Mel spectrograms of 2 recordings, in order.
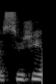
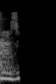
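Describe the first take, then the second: First: The middle consonant is an 'sh' sound. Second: The middle consonant is a 'z' sound. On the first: The speaker calls it wrong. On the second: The speaker calls it right.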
